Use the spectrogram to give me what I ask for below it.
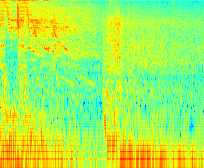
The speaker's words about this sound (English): Power the weapons. Target their engines. Yes, sir. Fire.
